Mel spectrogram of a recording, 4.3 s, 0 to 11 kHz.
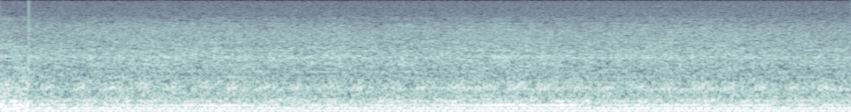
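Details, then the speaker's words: Foxbody Mustang V8 with Calypso clone engine, idling after the distributor was tightened: an even, steady idle with a smooth low hum and no ticking or lope. Earlier tapping noise resolved; normal idle. "This sounds a lot better under the hood."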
